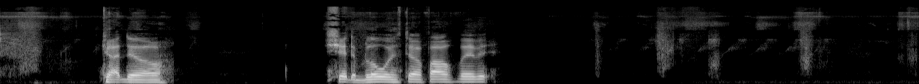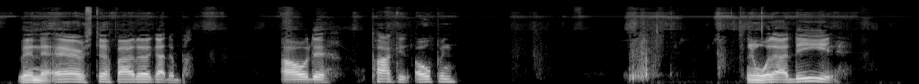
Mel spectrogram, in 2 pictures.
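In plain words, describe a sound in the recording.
A man speaks calmly close to the microphone, in short bursts with pauses.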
